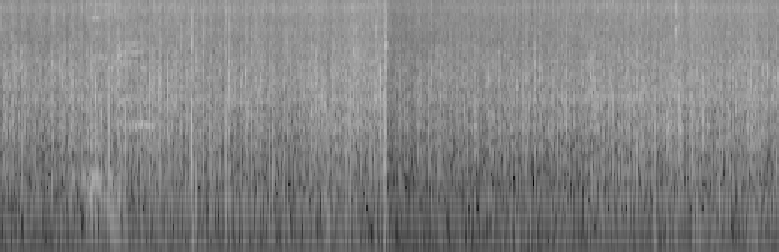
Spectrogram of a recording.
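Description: Heavy rain falling steadily on the tent, a constant hiss with scattered sharper drop ticks.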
